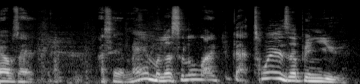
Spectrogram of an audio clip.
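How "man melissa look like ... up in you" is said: high, playful teasing jab. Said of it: "making fun of her in a good way".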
